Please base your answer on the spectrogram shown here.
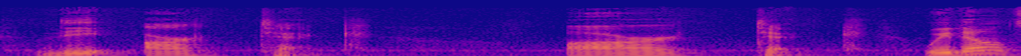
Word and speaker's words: Arctic: already talked about it it's called the Arctic are tick we don't say really we don't really pronounce that see we don't say Arc ticked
